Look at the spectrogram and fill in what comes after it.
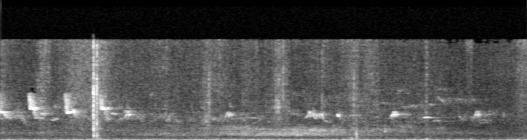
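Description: Small birds chirping in short high calls several times over a faint low rumble, with one sharp click about a second in.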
